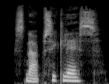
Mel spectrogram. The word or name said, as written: snapseglas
